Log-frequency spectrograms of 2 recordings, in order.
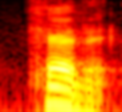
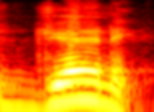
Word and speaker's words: Canik: to it as a Canic 55. Apparently, the proper Turkish pronunciation is Janick 55 in spite of it being spelled with a C instead of a J.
